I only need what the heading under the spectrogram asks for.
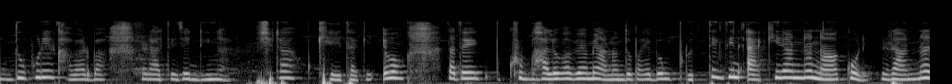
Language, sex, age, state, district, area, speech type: Bengali, female, 30-45, West Bengal, Bankura, urban, spontaneous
